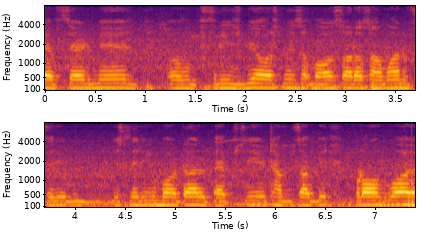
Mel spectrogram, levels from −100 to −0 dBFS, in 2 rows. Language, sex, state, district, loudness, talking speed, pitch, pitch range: Hindi, male, Haryana, Jhajjar, -18 LUFS, 160 wpm, 140 Hz, 140-145 Hz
